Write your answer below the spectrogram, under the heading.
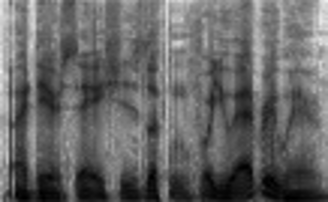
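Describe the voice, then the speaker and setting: A man voicing a very old, kindly and mysterious great-great-grandmother in a gentle, patient, measured manner. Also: deep voice, fairly even intonation, creaky, breathy edge, dry recording, clean studio sound, exaggerated voice. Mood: gentle, reassuring.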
